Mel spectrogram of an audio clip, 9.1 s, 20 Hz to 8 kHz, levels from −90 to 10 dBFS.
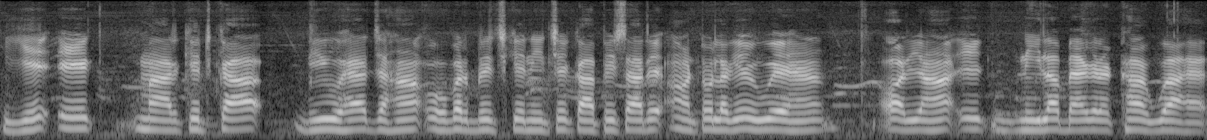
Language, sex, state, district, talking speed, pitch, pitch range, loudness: Hindi, male, Madhya Pradesh, Katni, 160 wpm, 170 Hz, 165-180 Hz, -15 LUFS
